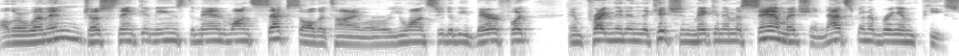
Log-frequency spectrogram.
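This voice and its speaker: The speech moves at a fairly slow pace. Its intonation is lively. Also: man. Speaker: relationship advice youtuber. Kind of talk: casual monologue. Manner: sounds irritated even when calm.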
